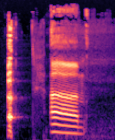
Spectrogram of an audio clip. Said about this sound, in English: Burp break. Burp break. Yeah, I burped. So did he.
